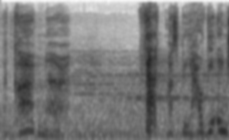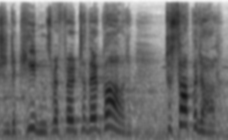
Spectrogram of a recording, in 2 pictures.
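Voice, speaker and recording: A woman's voice: high voice, sing-song, moderate pace. A woman voicing a curious, eager scholar adventurer in a fantasy video game, conversational and inquisitive. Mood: intrigued. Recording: game music under the voice.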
